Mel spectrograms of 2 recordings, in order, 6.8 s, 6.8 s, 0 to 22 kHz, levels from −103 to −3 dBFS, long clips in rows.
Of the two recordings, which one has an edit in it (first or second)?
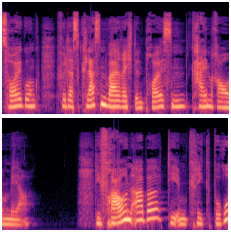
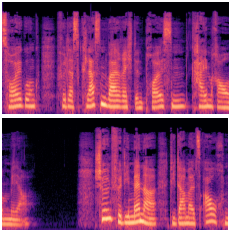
first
